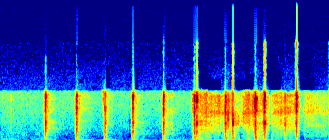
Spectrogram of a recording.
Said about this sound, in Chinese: 掌声鼓励鼓励。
